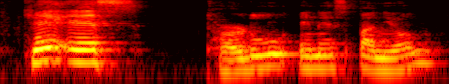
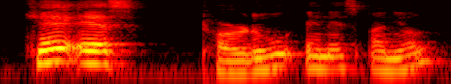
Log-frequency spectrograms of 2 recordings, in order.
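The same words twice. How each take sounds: The two takes are said the same way.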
